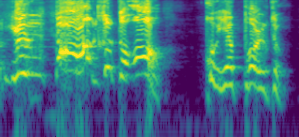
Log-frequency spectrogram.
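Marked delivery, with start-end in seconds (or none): 0.1-1.4 high, loud pleading insistence; insistent shout. Acted. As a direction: force him to believe it. Servant insists on the truth. (pasigaw na pagpupumilit)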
